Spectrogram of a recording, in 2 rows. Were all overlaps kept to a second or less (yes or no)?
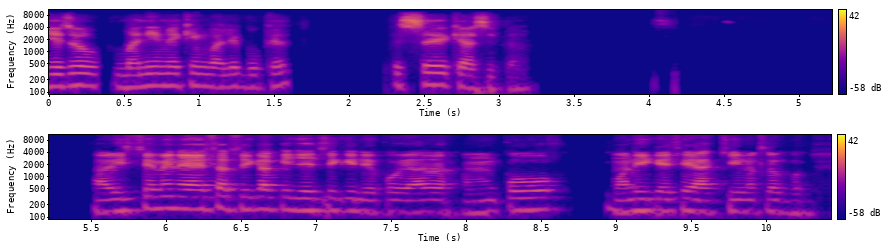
yes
